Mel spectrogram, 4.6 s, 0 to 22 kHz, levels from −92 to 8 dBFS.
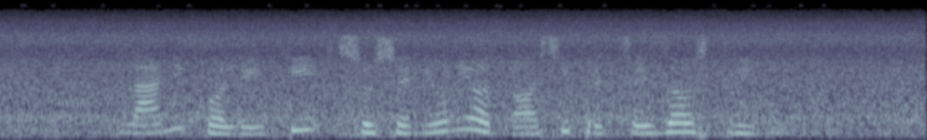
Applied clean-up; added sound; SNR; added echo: none; Water; 3 dB; none.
